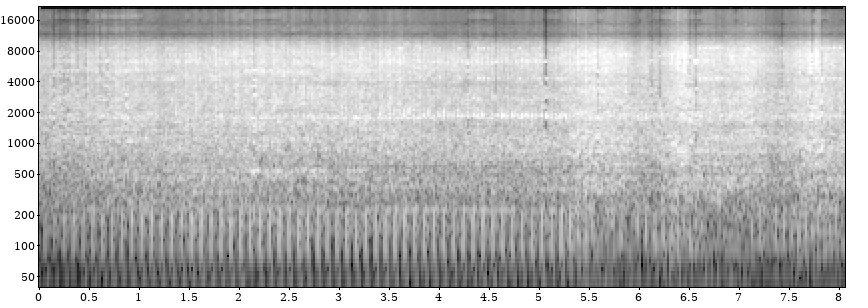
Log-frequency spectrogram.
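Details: Toro riding mower single-cylinder engine, failed and torn down, rebuilt missing half its crankshaft, no throttle: loud lopsided thumping at about 200 beats a minute with heavy shake "like a Harley", though less than expected, from the unbalanced crank.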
